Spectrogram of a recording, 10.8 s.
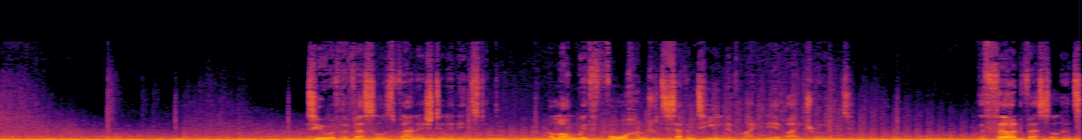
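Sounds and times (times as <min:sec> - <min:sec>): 
nuclear explosion detonating: 0:00.0 - 0:05.6
speech: 0:03.2 - 0:08.9, 0:09.8 - 0:10.8.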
